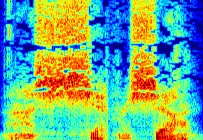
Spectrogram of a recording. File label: survivor mourn, survivor voice; Left 4 Dead 2; Source Engine; video games; gambler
